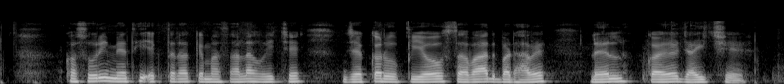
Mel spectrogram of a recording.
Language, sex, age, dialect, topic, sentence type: Maithili, male, 25-30, Eastern / Thethi, agriculture, statement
